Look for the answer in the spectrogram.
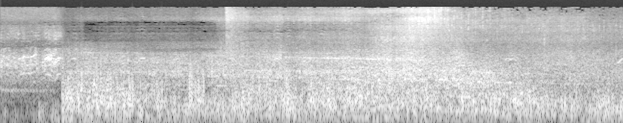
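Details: Several thousand migrating snow geese landing on and around a pond in North Dundas Township, bound south for winter; a dense, continuous roar of overlapping honking calls fills the whole stretch, with wind noise throughout.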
